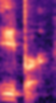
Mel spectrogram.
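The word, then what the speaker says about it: Ieper: IE p r and they pronounce it eer so that's typically what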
